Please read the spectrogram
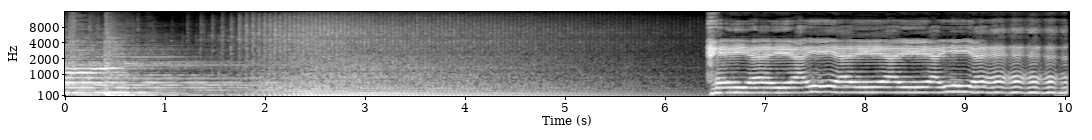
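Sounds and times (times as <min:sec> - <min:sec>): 
lawnmower engine running: 0:00.0 - 0:07.4
speech: 0:06.5 - 0:10.0.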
